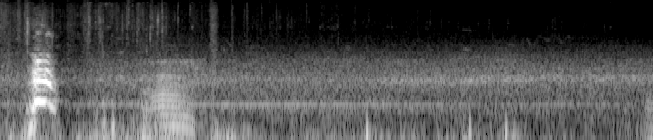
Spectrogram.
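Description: A dog gives one sharp, loud bark, then a quieter whimpering yip follows, set outdoors among soft background rustling and faint thuds.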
